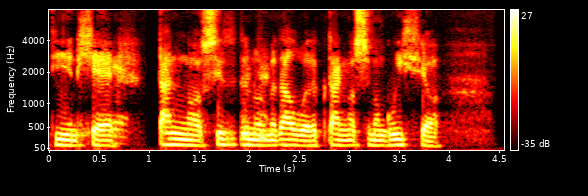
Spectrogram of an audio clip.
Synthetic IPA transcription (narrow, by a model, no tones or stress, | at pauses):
diːənɬed̥aŋɔsɨðənurmədalˠwɛðd̥aŋɔsəmɔnɡwejθjɔ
